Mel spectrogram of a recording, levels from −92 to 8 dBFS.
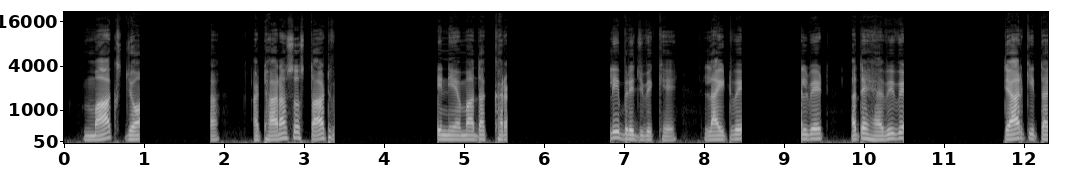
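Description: Digital wireless dropouts cut this speech clip at 0.94–1.84 s, 3.38–4.68 s, 5.53–6.83 s, 8.47–9.22 s and 10.49–11.74 s, each a clean near-silent hole of 0.75 to 1.3 s. The receiver lost too much data and muted with a very short fade, leaving no noise burst on either side.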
